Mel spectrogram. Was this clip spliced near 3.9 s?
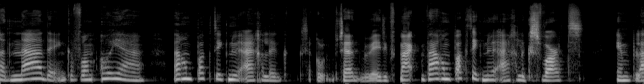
yes; 1 cut; at 3.9 s

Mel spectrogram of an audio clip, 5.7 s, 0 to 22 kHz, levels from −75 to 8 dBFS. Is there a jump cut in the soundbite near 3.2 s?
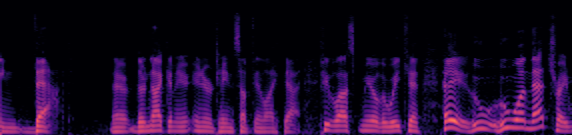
yes; 1 cut; at 3.2 s

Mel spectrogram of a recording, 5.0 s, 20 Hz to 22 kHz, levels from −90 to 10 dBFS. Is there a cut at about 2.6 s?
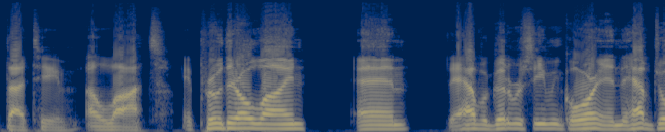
no; 1 cut; at 1.3 s

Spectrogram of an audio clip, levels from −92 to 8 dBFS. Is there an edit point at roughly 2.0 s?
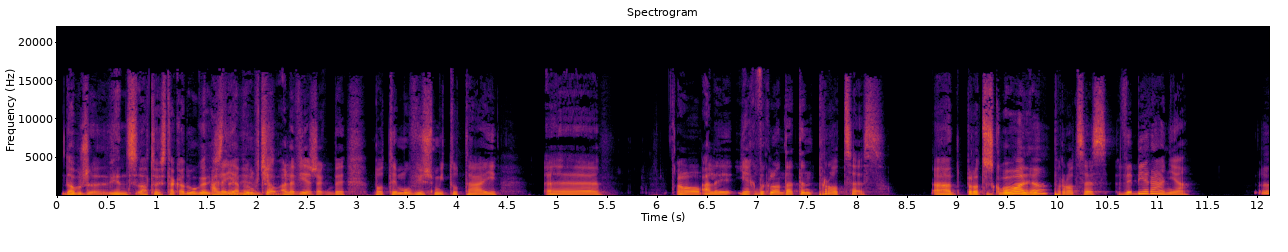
no; 1 cut; at 6.4 s

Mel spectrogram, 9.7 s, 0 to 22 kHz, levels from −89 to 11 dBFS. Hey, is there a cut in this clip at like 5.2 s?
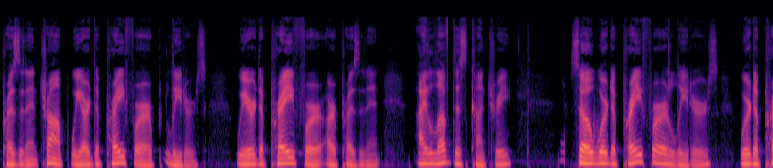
yes; 2 cuts; at 5.2 s, 7.0 s

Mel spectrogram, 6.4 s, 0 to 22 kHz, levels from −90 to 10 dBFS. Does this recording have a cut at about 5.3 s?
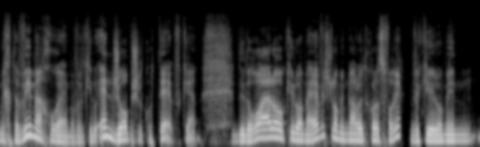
yes; 2 cuts; at 3.1 s, 5.3 s

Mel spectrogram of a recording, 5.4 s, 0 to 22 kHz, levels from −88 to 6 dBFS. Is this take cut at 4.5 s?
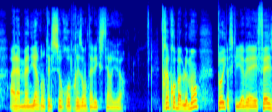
yes; 1 cut; at 4.5 s

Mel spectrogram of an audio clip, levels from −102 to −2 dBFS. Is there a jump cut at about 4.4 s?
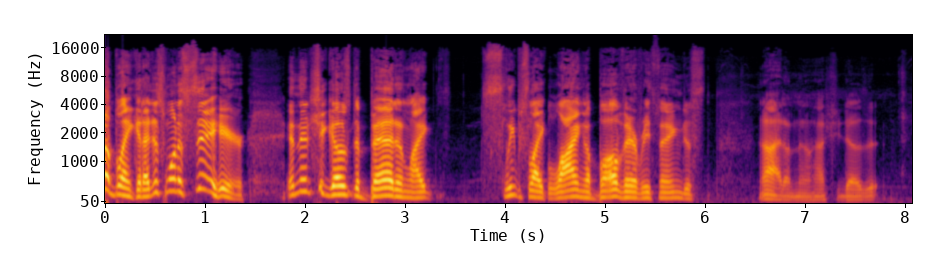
yes; 1 cut; at 4.4 s

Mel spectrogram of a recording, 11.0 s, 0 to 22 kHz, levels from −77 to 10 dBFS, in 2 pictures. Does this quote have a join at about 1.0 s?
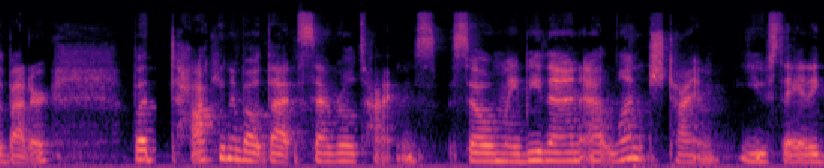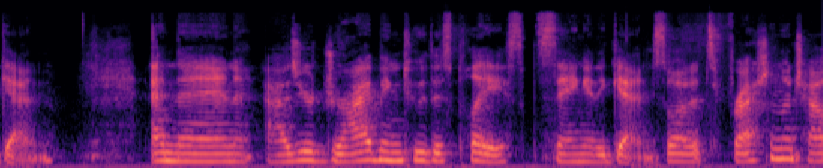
yes; 2 cuts; at 1.0 s, 9.0 s

